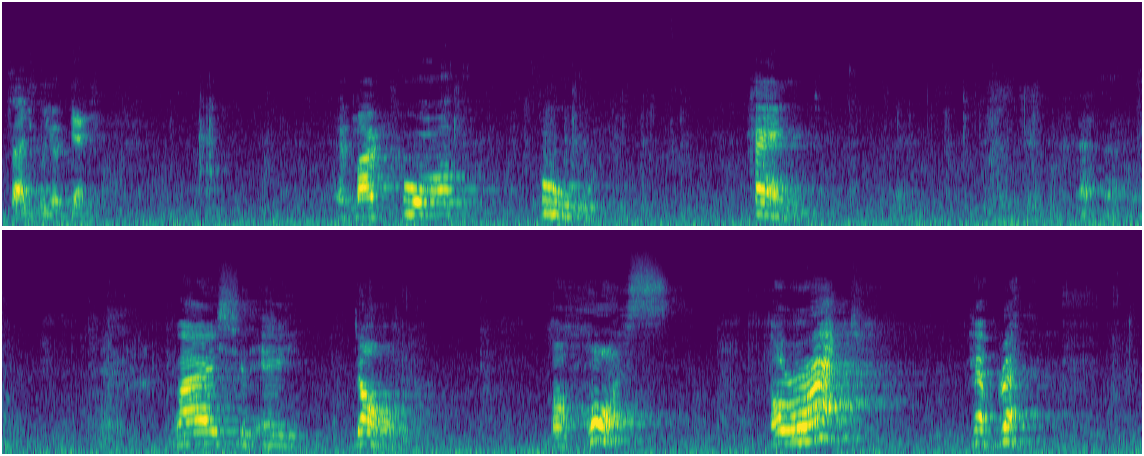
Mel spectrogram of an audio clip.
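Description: A man speaks in short dramatic bursts into a stage microphone.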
